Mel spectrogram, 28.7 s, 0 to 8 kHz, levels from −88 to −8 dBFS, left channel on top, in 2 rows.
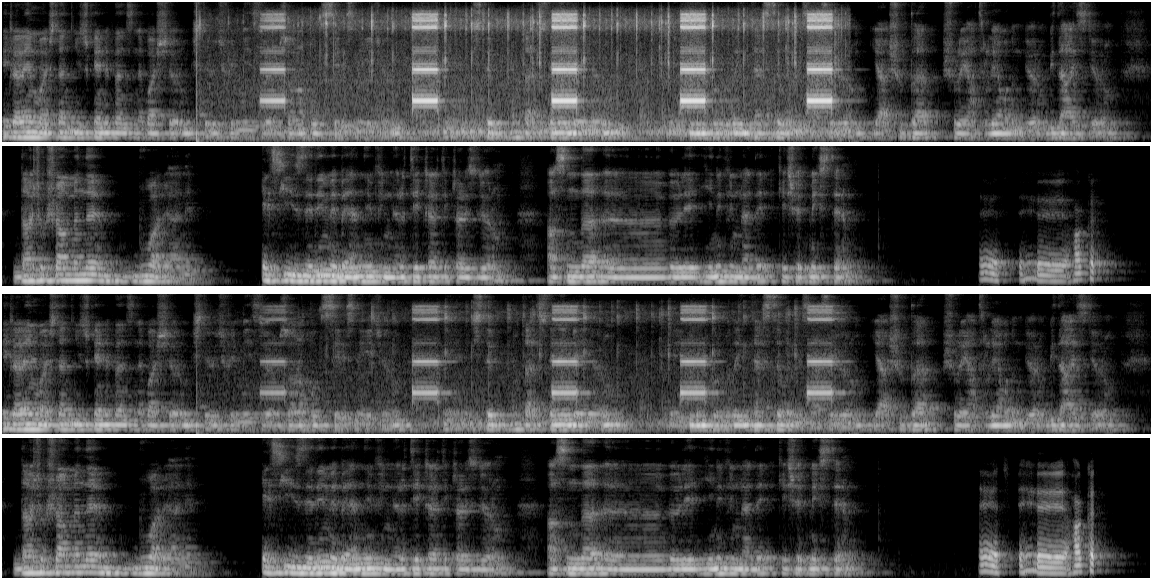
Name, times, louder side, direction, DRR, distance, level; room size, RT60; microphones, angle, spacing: voice 1, 0.0-7.8 8.3-16.8 17.6-25.0, equal, 20° left, 4 dB, 1.8 m, -33 dB
Alarm, 2.4-2.5 3.2-10.6, left 12 dB, 85° left, 0.4 m, -25 dB
voice 2, 26.6-28.0, right 6 dB, 50° right, 16 dB, 0.3 m, -33 dB
12.0 x 9.3 x 5.2 m, 0.75 s
head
